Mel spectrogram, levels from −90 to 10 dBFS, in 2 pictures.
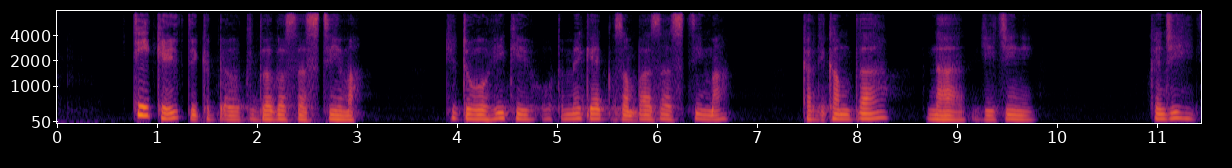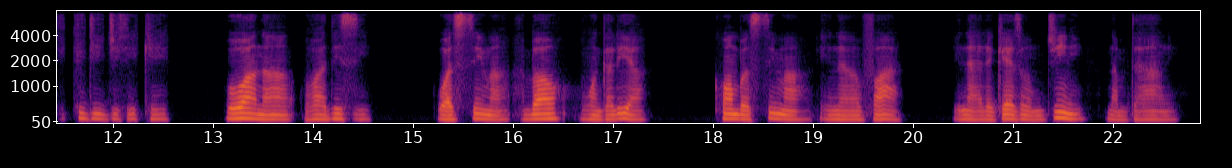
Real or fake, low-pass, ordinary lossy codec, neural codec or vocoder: fake; 7.2 kHz; Opus, 64 kbps; codec, 16 kHz in and 24 kHz out, 0.4 kbps, LongCat-Audio-Codec, two codebook decoder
